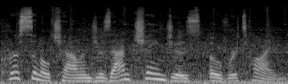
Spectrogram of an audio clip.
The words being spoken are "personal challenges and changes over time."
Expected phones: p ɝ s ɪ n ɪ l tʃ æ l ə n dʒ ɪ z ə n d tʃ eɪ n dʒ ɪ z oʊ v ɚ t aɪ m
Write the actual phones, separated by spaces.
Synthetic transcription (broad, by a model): p ɝ s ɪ n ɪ l tʃ æ l ə n dʒ ɪ z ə n tʃ eɪ n dʒ ɪ z oʊ v ɚ t aɪ m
